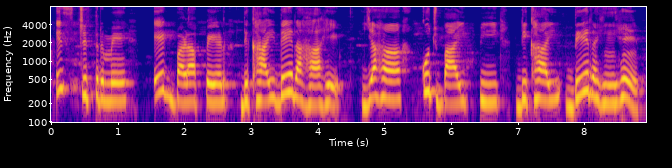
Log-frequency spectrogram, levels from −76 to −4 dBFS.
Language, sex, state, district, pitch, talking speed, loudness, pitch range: Hindi, female, Madhya Pradesh, Bhopal, 225 Hz, 120 wpm, -15 LUFS, 210-255 Hz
